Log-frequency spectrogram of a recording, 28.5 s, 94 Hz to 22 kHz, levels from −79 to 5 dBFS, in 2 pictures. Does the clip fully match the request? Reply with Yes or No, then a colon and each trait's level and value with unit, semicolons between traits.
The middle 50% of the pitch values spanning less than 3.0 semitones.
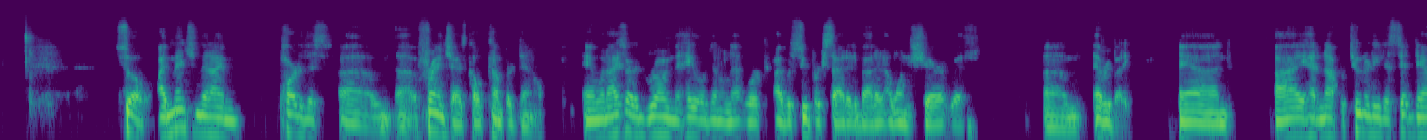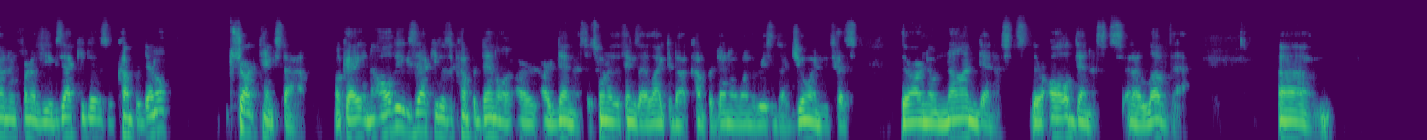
No: average, 3.8 semitones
